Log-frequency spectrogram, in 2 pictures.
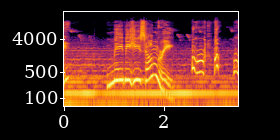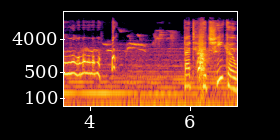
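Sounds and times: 
speech: 0.8 - 3.1, 3.7 - 4.6, 5.9 - 6.9
dog yelping: 2.8 - 3.7.

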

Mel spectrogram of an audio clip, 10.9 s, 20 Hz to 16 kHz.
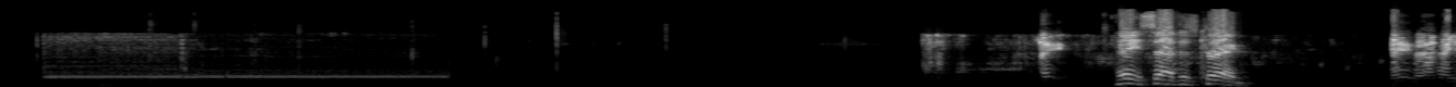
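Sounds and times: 
telephone line tone humming: 0.3 - 3.4
speech: 8.4 - 9.4.

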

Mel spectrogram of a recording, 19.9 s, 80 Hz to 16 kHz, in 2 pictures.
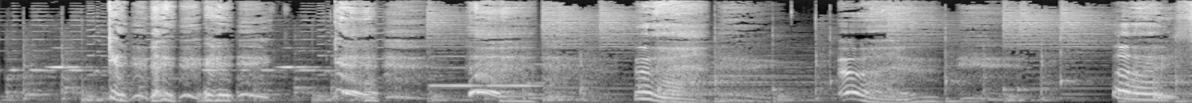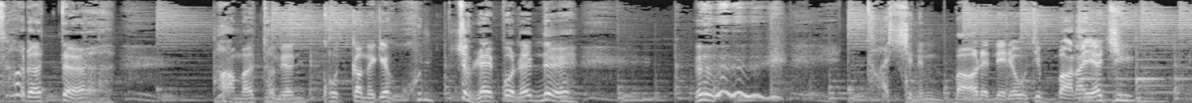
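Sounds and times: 
speech: 0.5 - 4.7, 5.3 - 5.9, 9.3 - 10.9, 11.8 - 15.0, 15.7 - 16.5, 17.3 - 19.8
voice acting out a tiger's heavy gasping breaths: 0.9 - 6.5, 7.1 - 8.6, 10.8 - 11.4, 14.7 - 17.1.

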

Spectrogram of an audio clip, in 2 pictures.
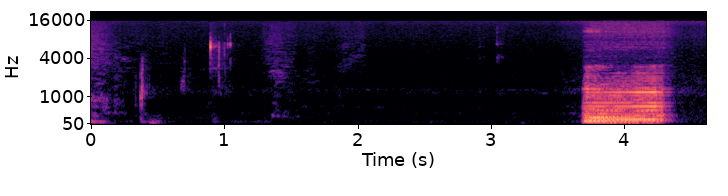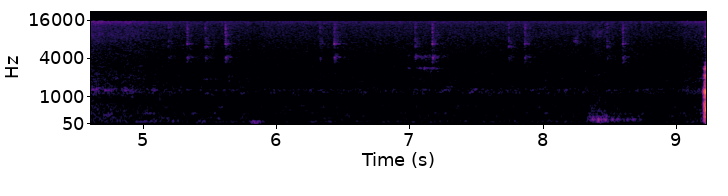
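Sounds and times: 
computer mouse clicks: 5.2 - 8.8.

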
